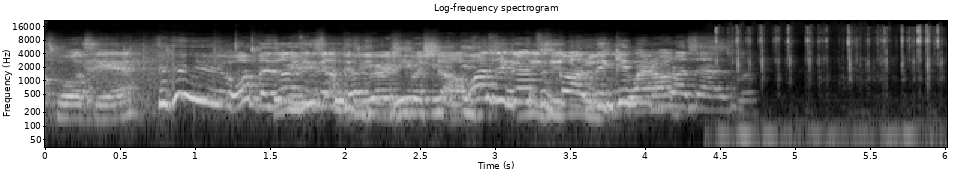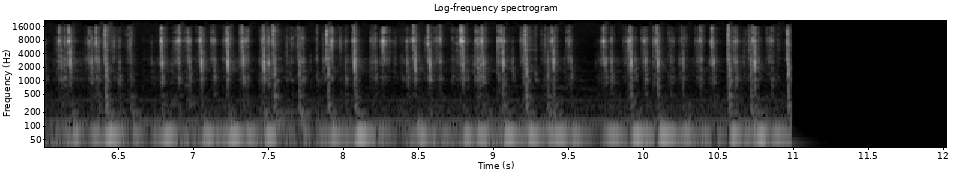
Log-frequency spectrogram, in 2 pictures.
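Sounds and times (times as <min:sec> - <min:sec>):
typing on computer keyboard: 0:04.5 - 0:11.0.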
